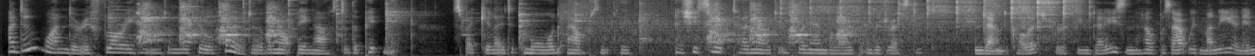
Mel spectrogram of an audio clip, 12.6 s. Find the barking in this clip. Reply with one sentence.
You can hear the barking from 1.4 to 3.0 s and from 7.0 to 8.7 s.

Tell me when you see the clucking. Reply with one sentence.
You can't hear the clucking here.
